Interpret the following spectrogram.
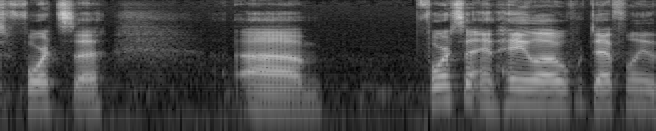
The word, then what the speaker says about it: Forza: I think they're turning it around, and I think that Forza actually, I've been saying it wrong my whole life. It's Forza.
